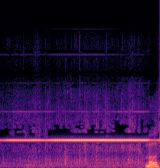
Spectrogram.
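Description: Golf cart's reverse warning beeper sounding one steady, unbroken high-pitched tone while the cart backs up, over a steady rushing noise.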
